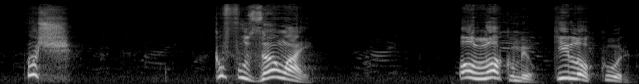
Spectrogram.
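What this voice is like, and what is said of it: Mixed Brazilian regional accents. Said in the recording (Portuguese): “nem eu sei mais o meu sotaque”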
